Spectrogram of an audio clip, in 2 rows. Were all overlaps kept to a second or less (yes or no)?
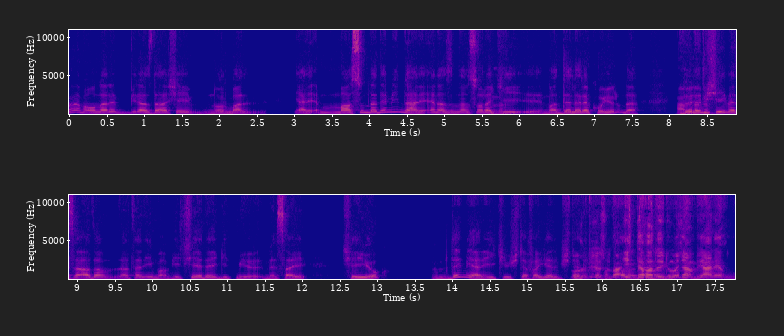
no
